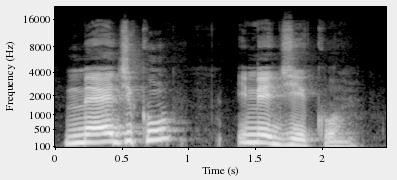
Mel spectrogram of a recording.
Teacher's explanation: a ausência do acento muda a palavra de médico, proparoxítona, para medico, paroxítona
